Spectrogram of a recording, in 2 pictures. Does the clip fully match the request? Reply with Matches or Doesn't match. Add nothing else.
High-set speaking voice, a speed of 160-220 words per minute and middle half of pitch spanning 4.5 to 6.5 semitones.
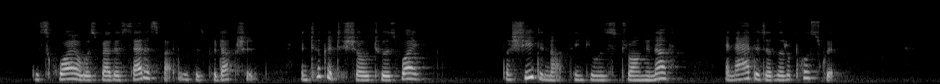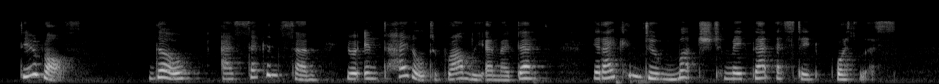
Matches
